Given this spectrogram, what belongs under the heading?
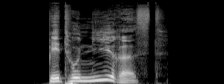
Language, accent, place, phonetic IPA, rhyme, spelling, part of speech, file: German, Germany, Berlin, [betoˈniːʁəst], -iːʁəst, betonierest, verb, De-betonierest.ogg
- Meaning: second-person singular subjunctive I of betonieren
